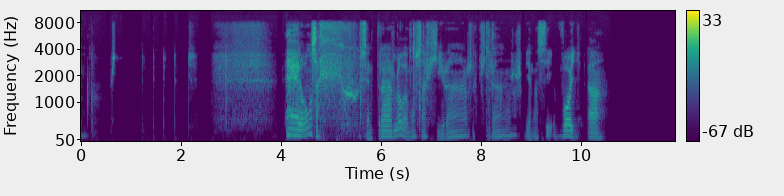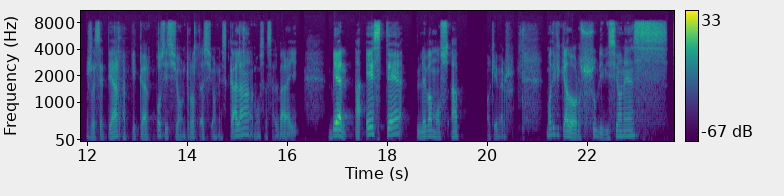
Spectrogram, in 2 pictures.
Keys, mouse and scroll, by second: 0.3 s, 2.4-12.5 drag, 12.5 ctrl+a, 13.3 ctrl+a, 14.1 ctrl+a, 15.0 ctrl+s, 20.8-23.1 drag.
